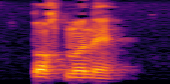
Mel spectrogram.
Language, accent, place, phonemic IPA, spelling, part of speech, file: French, France, Lyon, /pɔʁ.t(ə).mɔ.nɛ/, porte-monnaie, noun, LL-Q150 (fra)-porte-monnaie.wav
- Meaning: purse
